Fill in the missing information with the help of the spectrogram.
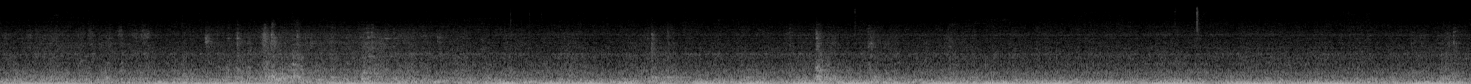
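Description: Heavy demolition machinery running steadily with a low diesel engine rumble, with a few scattered knocks and clanks of debris.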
